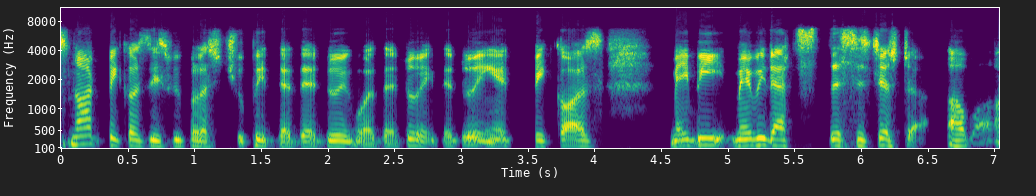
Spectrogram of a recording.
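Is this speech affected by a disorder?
No.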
